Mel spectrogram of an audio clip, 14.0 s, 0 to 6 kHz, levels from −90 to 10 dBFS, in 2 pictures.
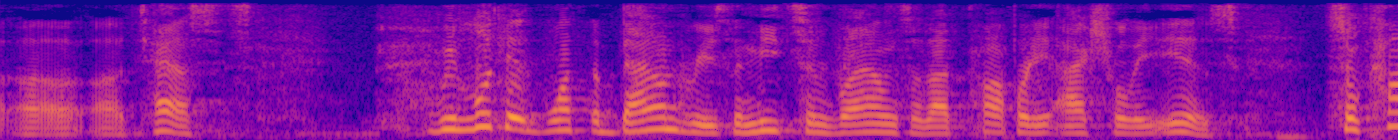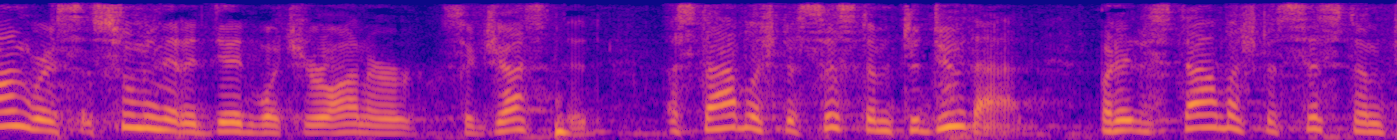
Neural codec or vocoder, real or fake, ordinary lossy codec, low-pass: codec, 16 kHz, 8 kbps, FreqCodec, larger model; fake; AAC, 32 kbps; 5.4 kHz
